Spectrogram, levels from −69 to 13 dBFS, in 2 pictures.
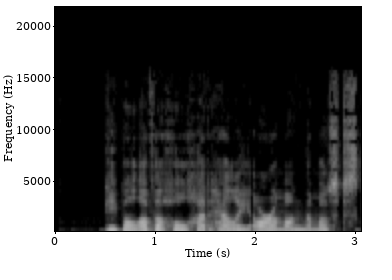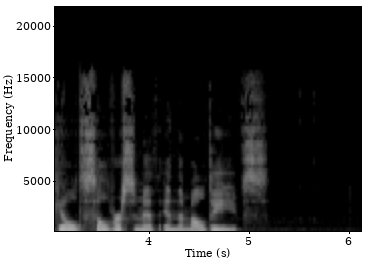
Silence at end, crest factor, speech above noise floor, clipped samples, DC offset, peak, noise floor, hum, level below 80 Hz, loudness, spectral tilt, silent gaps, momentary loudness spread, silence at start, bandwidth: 0.95 s; 18 dB; 40 dB; under 0.1%; under 0.1%; -2 dBFS; -59 dBFS; none; -44 dBFS; -20 LUFS; -5 dB/octave; none; 9 LU; 0.45 s; 16 kHz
